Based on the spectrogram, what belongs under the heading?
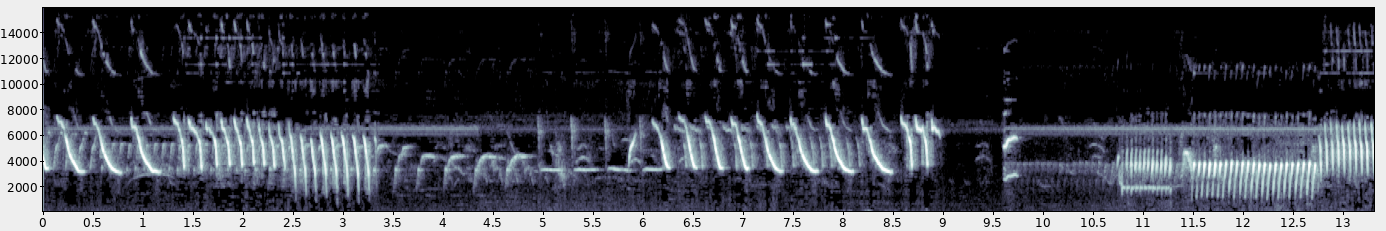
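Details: Caged Belgian canary of the red feos mutation singing: rapid rolling trills of sweeping whistled notes, a pause, then a buzzy, rattling rolled tour and more quick, bright repeated phrases.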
